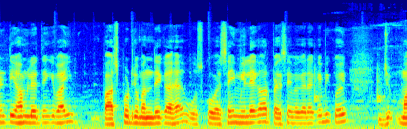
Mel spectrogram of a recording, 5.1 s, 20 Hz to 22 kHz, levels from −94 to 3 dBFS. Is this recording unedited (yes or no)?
yes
